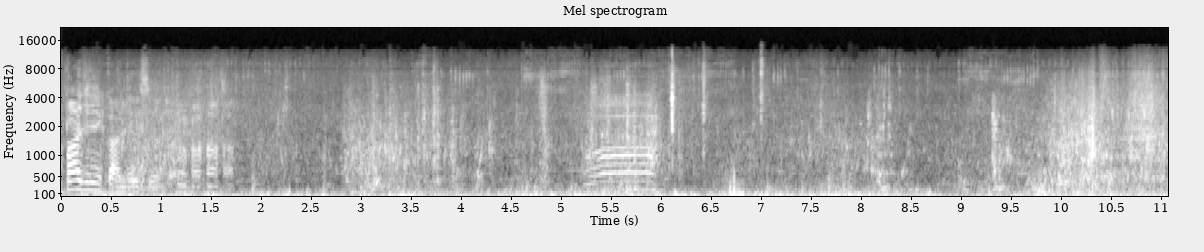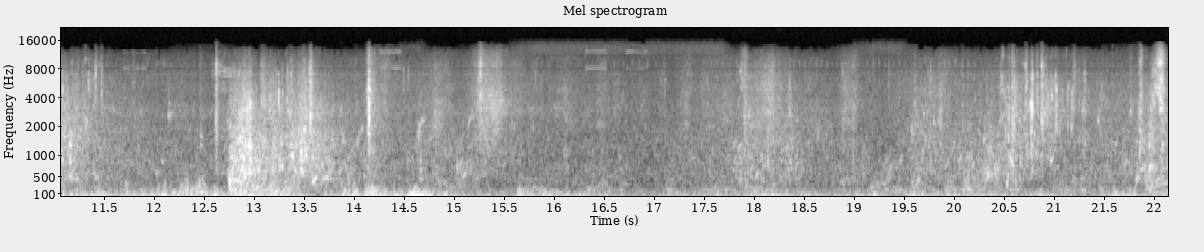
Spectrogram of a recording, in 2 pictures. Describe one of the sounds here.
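Wind blows outdoors over open water.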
